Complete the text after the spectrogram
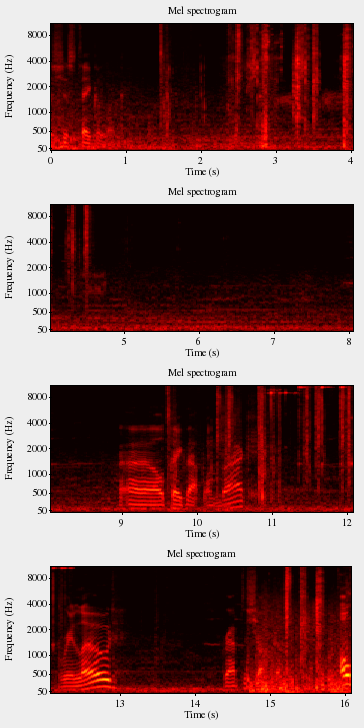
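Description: Metal gun parts click and clack as weapons are handled.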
